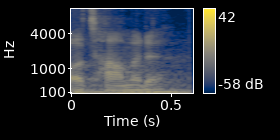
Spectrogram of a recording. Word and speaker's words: Automata: automotive works auto mata it is called automata at least in english that's how you pronounce automata which is something that i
